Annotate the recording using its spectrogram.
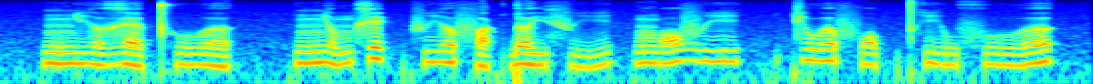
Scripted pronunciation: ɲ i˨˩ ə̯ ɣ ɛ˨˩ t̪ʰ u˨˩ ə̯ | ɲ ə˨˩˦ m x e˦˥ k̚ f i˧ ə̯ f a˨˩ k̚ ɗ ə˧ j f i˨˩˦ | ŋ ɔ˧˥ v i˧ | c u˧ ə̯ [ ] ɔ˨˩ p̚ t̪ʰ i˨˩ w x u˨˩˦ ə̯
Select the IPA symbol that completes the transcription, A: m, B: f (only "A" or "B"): B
